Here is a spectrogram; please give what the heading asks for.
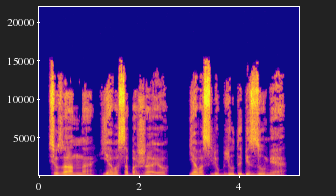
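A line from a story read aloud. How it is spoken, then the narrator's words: Quiet restrained voice. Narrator (Russian): он сказал ей тихим, сдержанным голосом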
